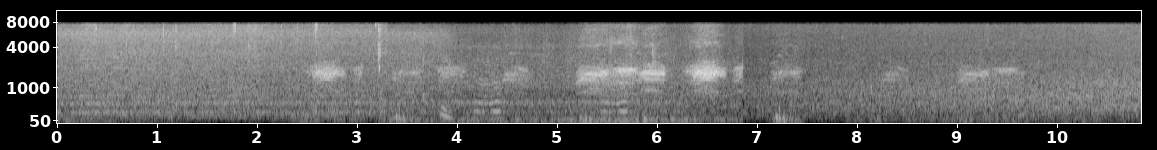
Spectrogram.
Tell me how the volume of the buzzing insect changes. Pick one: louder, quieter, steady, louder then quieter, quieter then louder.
steady.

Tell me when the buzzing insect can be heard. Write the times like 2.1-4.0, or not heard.
0.0-6.4.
